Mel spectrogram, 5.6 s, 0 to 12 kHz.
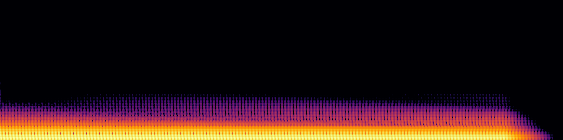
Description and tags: bass sub in C sustained
I produced this sound using Massive exported through FL Studio 20. Clean bass sound sustained with no distortion. I am interested to hear what people do with it so if you post a link here I will definitely listen to it.
808, bass, electronic, hip-hop, sub, trap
